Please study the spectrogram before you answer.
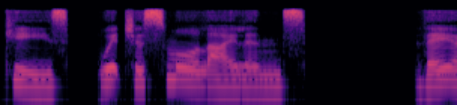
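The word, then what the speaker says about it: cayes: and is inaccessible 42 belize is filled with 450 ks pronounced keys which are small islands they are indeed the key to happiness 43.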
